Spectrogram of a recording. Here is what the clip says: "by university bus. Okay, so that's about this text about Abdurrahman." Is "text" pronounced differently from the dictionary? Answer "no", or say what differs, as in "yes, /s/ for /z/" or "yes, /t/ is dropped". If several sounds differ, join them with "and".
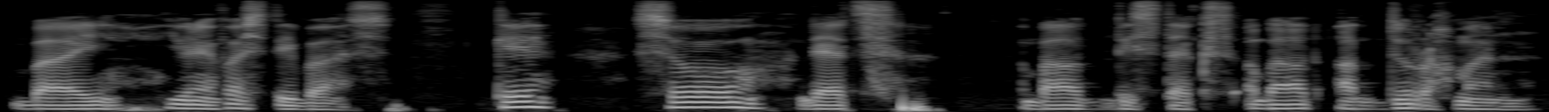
no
